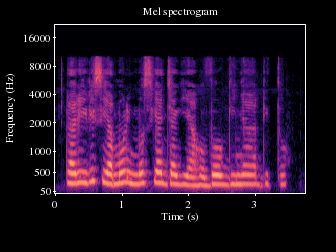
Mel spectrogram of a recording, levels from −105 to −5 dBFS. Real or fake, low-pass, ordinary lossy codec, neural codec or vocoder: fake; 9.9 kHz; AAC, 48 kbps; vocoder, 22.05 kHz, 80 mel bands, Vocos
